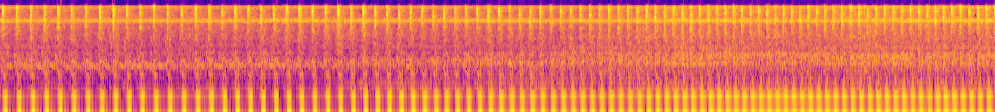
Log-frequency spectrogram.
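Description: Small motorcycle engine running at low speed with a fast, even putter, growing louder about three seconds in as it picks up.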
